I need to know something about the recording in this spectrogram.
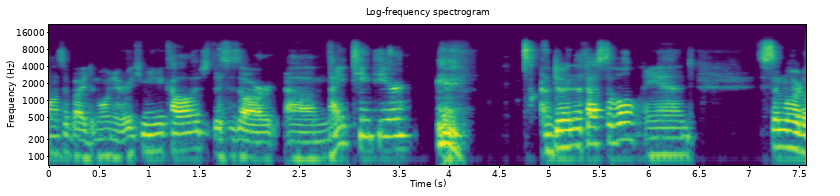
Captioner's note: clears throat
